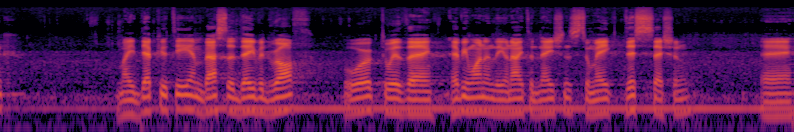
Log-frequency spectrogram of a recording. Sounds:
Speech, Narration, Male speech

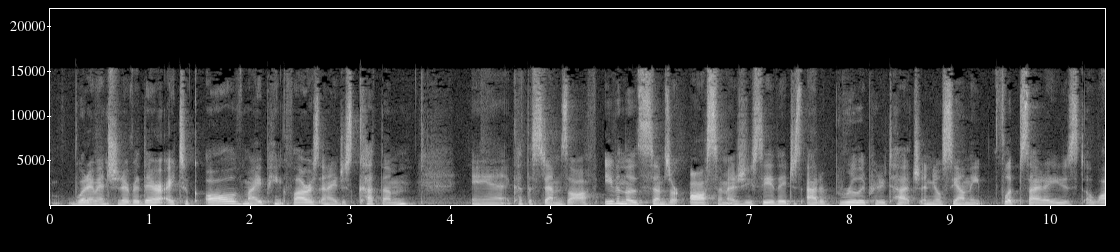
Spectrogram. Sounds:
Speech

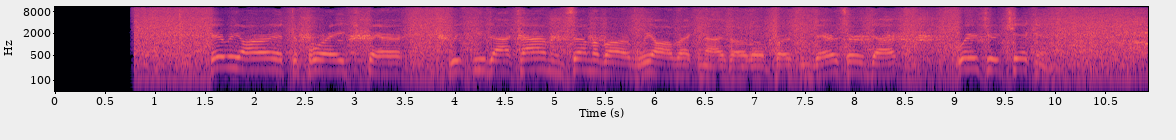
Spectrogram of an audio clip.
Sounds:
Bird, Speech

